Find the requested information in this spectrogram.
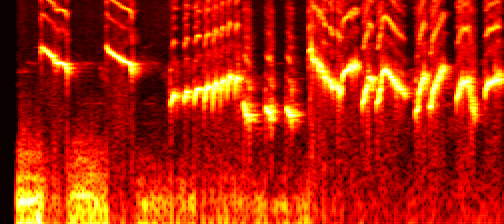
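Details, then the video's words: Energetic White-rumped shama song used as a lure to rouse caged birds that have stopped singing: loud clear whistles sliding down, then a fast run of rising whistled notes and quick looping phrases, with low thumping noise at the start. "Pancingan Murai Batu Macet Bunyi Langsung Gacor Dor"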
